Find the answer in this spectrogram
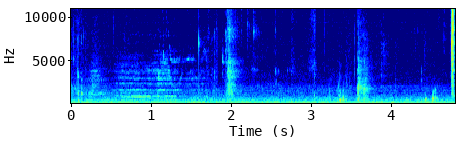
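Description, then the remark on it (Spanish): Someone quietly sips water that still tastes of chlorine, with a few soft gulps and wet mouth clicks spread over a few seconds, ending in a slightly louder swallow. No one speaks. “Voy a tomar tantita agüita.”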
